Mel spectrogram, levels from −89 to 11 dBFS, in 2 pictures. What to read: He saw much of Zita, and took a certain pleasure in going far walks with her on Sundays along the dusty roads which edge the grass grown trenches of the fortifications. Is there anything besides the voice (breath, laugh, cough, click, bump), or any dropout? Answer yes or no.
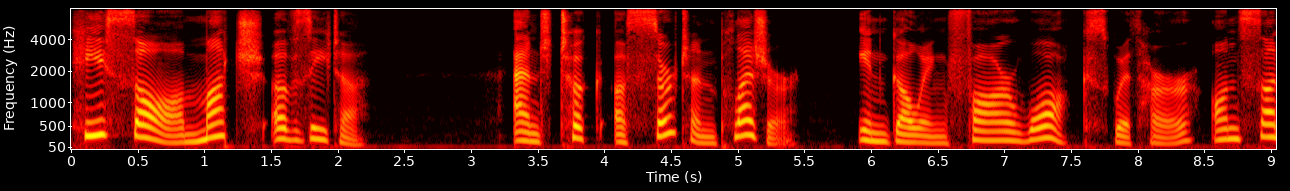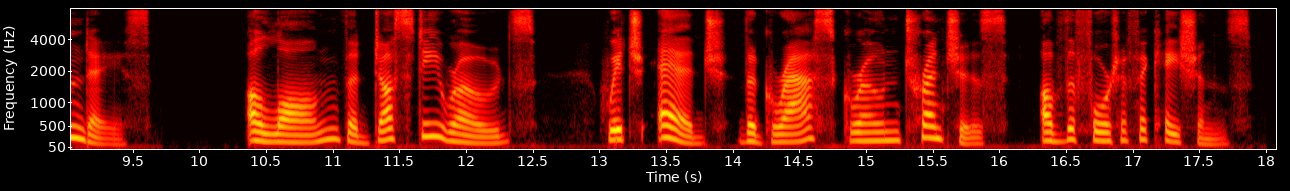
no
